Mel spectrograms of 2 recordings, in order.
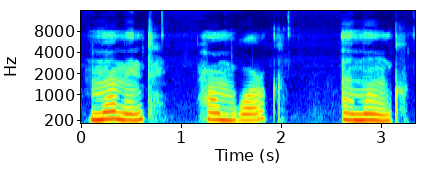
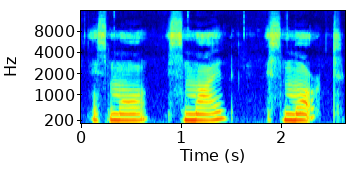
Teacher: Voiced bilabial nasal.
